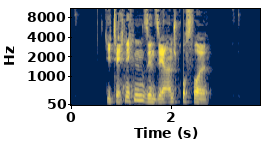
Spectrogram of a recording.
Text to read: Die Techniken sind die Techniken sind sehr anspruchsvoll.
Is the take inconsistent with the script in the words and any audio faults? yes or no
yes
